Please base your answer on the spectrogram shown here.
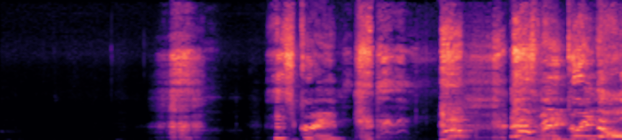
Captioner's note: sobs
